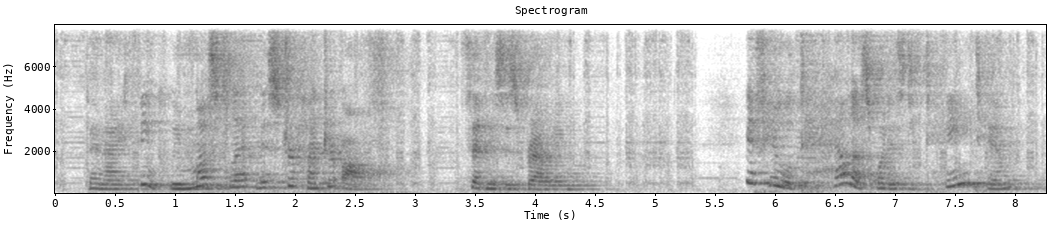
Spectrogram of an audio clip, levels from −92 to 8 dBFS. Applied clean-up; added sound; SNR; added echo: none; Printer; 20 dB; reverberation time 0.9 s.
